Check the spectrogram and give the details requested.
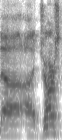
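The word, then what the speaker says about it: Zdziarski: stuff, but try to make it simple, and Jarsky is the way it's pronounced, but Veep Gene is how a lot of students refer to me.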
